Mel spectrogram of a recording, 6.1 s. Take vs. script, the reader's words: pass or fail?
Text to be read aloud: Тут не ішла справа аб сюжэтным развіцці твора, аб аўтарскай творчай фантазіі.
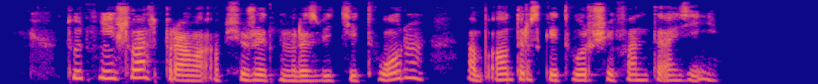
pass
